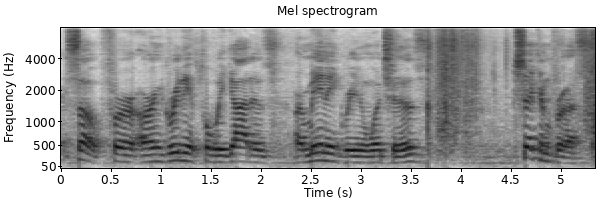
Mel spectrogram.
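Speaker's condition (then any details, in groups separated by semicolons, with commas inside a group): No condition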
